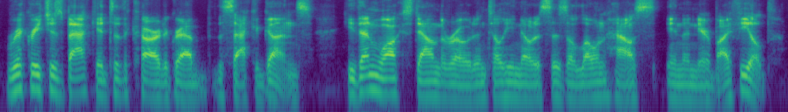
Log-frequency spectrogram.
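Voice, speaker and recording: Deep, bright-voiced male narrator. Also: steady tone, normal speed, no room sound. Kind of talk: scripted narration of stage directions.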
